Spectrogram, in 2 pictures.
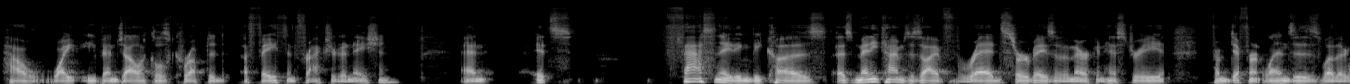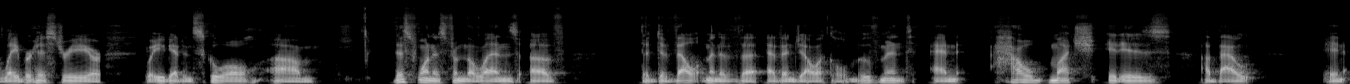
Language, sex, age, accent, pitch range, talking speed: English, male, 50-69, American, 75-85 Hz, 125 wpm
